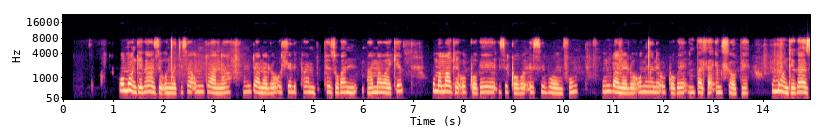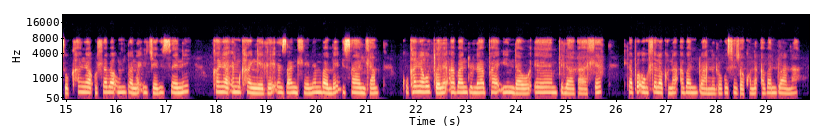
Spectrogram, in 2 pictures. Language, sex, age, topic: North Ndebele, female, 36-49, health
